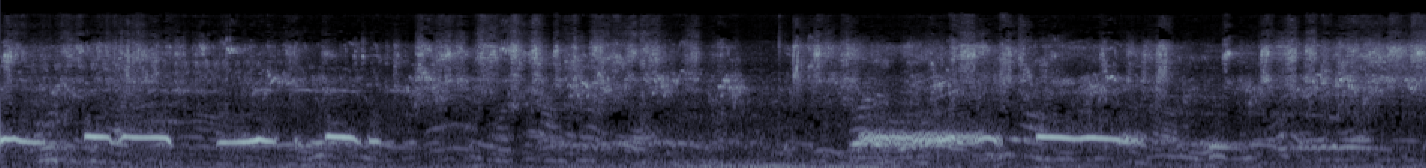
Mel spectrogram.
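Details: Diamond dove calling, filmed close up in North Rhine-Westphalia, Germany: soft, low, drawn-out cooing notes, several in sequence, with a steady hiss and faint chirping in the background.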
